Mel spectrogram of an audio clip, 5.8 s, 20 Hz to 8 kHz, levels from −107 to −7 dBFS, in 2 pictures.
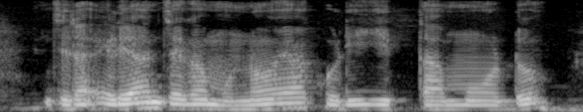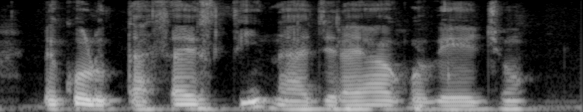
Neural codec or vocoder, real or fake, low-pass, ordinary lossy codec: none; real; none; none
